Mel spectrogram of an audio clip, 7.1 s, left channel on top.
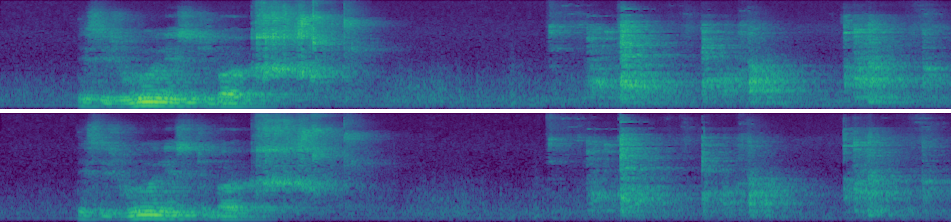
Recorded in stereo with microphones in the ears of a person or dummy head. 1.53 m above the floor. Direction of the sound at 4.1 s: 30° right (ahead or behind).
